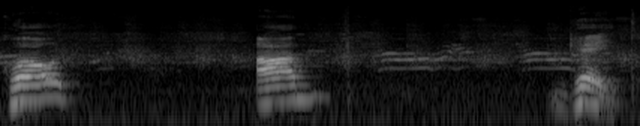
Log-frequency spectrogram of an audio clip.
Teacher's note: Manner of articulation, place of articulation, velar. Manner of articulation, stop or plosive. Voicing, voiced.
